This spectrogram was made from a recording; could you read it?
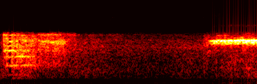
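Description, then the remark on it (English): A referee's whistle for an offside call against the Lumberjacks in the first period of an ice hockey game against Lakeland: a shrill, steady high-pitched blast rises loudly near the end, after a brief burst of muffled arena noise and a short quiet lull. “And we get a whistle and an offside call against the Lumberjacks.”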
